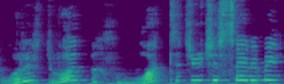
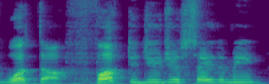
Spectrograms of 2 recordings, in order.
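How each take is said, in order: First: Very high, soft, friendly uncle voice; gentle, sky-high voice for talking to a friend's kid; cool uncle voice. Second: Raised pitch, stressed FUCK; mock outrage, as only the eyes would say it; acted affronted disbelief, pitched up; indignant inner reaction. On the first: Acted. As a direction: put on a high-pitched cool uncle act. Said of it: "I went cool uncle voice". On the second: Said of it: "in my eyes, I said".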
